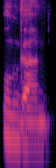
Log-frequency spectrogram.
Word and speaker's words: Ungan: That's how you pronounce their names in um Sino in No, that's in Chinese. And in SinoJapanese they pronounce the name Unan and Dogo.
